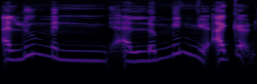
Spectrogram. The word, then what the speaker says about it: aluminium: Yeah, so I would say aluminium. And I think that's British English, but now I'm getting confused. Yeah, because the Americans say aluminum. It's just different emphasis.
